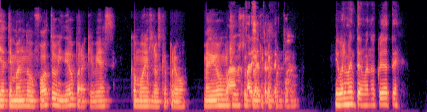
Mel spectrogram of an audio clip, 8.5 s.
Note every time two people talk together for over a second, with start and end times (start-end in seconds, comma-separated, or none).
4.5-5.7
